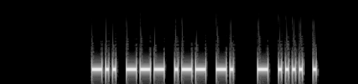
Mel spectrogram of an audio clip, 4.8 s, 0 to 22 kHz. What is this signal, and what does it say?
Morse code, heard as a keyed tone, about 26 wpm, 700 Hz. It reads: DOWN THE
